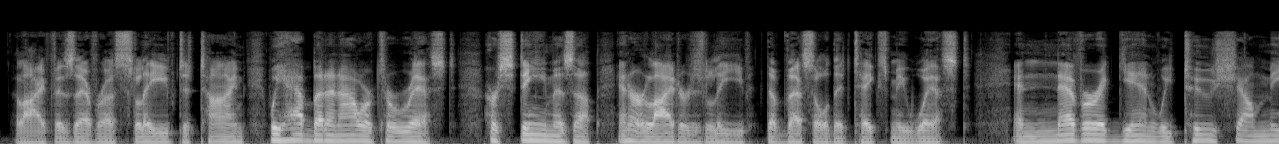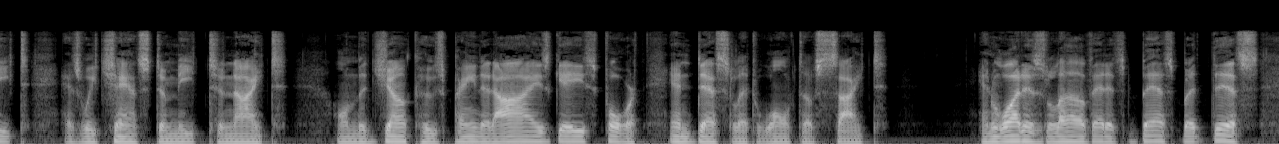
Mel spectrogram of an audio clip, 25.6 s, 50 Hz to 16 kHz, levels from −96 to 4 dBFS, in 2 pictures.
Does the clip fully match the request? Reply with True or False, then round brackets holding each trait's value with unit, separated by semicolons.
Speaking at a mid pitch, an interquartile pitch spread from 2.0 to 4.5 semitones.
False (90 Hz; 3.5 semitones)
